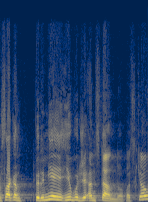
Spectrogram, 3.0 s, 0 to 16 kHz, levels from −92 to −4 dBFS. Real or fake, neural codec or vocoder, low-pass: real; none; 14.4 kHz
